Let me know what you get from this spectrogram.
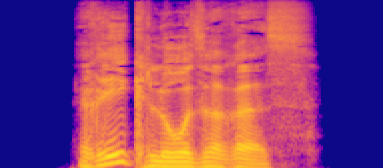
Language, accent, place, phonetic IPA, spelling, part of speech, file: German, Germany, Berlin, [ˈʁeːkˌloːzəʁəs], regloseres, adjective, De-regloseres.ogg
- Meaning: strong/mixed nominative/accusative neuter singular comparative degree of reglos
